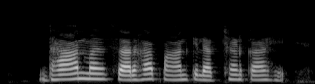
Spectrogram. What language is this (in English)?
Chhattisgarhi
